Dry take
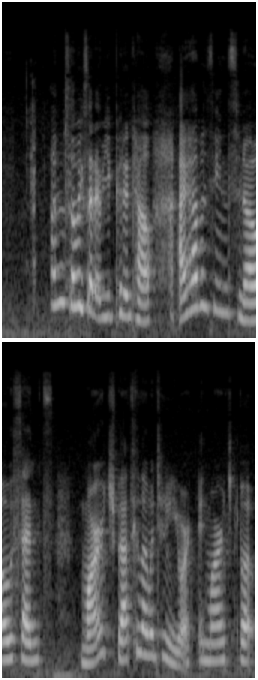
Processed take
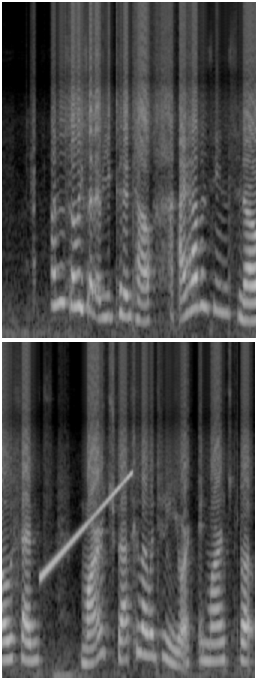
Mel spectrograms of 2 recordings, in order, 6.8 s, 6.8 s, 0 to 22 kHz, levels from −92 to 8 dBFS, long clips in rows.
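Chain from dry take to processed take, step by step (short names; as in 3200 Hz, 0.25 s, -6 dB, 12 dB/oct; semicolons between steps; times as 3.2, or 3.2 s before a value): switching dead time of 0.093 ms; bell 8500 Hz -11 dB 0.53 oct; 3.88–5.14 painted sound rise 1200–4500 Hz -23 dBFS; resonant high shelf 3700 Hz +6 dB, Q 1.5, from 0.77 s +12.5 dB, from 2.24 s +7 dB; limiter -10.5 dBFS, peak gain reduction 9 dB; gain +1 dB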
